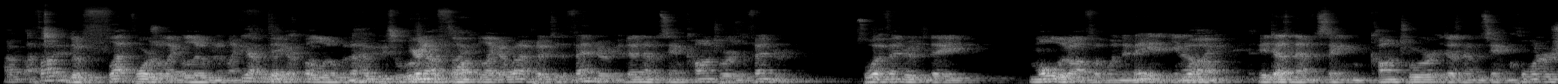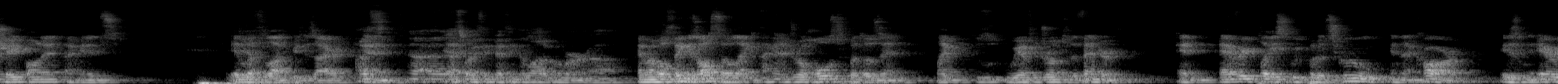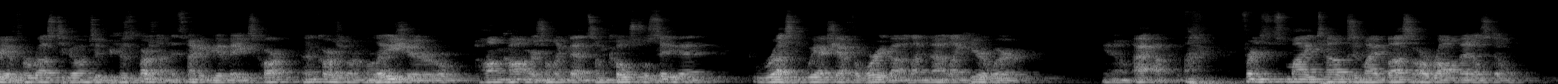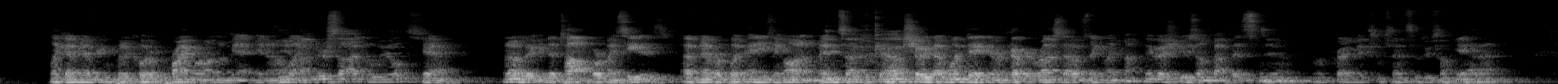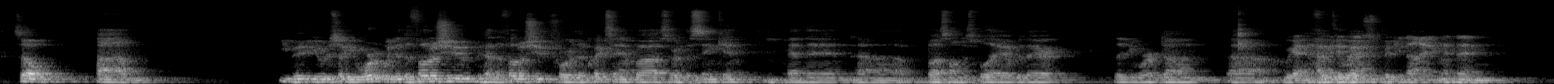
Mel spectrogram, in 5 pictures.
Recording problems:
off-mic speech; far
room echo; noticeable; dies away in 0.7 s

